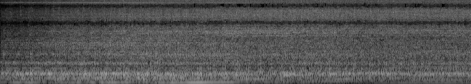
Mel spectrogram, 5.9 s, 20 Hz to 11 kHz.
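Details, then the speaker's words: 2x72 belt grinder with speed control, switched on and speed turned up slightly: steady even whir with a constant high hum, no knocks or scraping; runs smoothly. "what i've got on this one is a speed control so we can turn it just a bit you can see it all running"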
